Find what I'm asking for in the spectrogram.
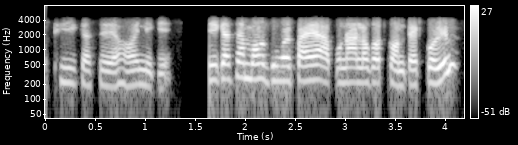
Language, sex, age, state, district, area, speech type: Assamese, female, 45-60, Assam, Jorhat, urban, conversation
